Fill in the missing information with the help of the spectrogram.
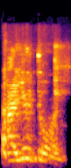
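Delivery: put-on New York tough-guy accent; East Coast accent. Showing off accents to get laughs, New York accent. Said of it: "I've worked on different accents".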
